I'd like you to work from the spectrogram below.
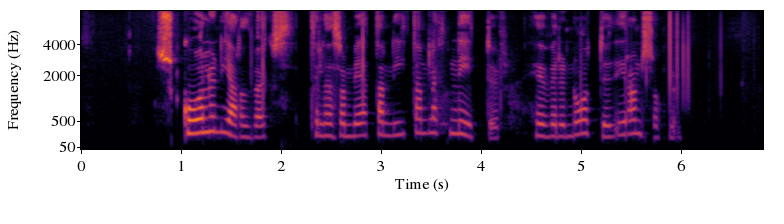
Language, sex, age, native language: Icelandic, female, 18-19, Icelandic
